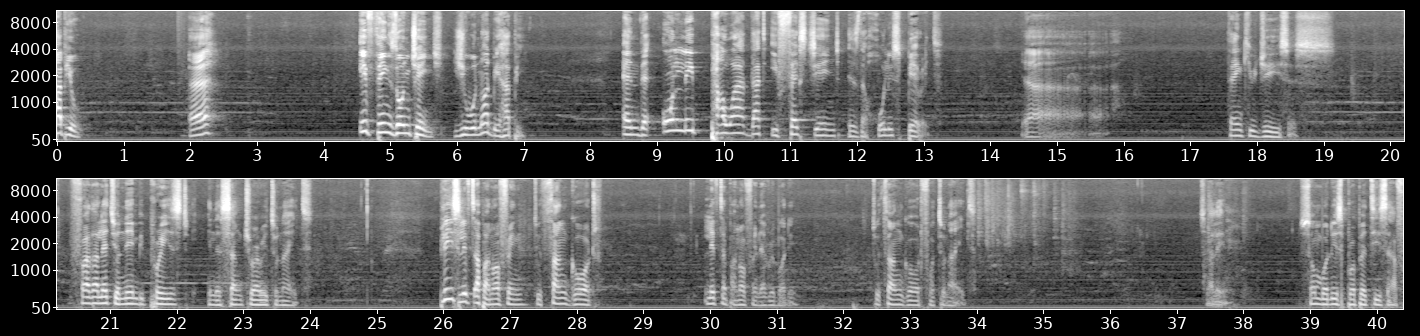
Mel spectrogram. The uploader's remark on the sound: Preached at The Victory Secrets Service.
